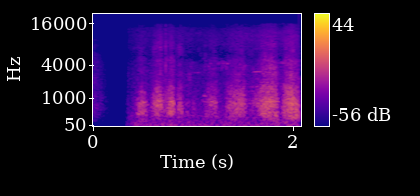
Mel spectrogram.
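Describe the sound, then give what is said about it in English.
Scratchy strokes of an antique fountain pen moving across linen paper as someone journals in a park, a steady series of short rhythmic scrapes that start after a brief moment of silence, with no voices. “The sound of your antique fountain pen gliding across linen paper as you journal in the park.”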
